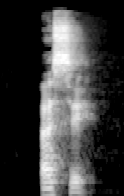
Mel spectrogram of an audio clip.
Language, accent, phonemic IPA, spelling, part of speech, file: French, France, /a.saj/, assai, adverb, LL-Q150 (fra)-assai.wav
- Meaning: assai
